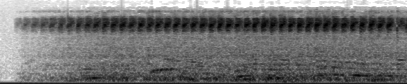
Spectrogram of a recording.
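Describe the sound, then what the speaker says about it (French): Cicadas sing in the summer heat on hillsides above Tizi Ouzou, a dense, loud, continuous high-pitched buzzing that pulses rapidly and steadily throughout, with no voices. "le chant entêtant des cigales"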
